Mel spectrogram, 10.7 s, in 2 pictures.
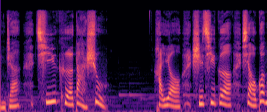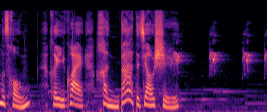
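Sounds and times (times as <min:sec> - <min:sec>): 
speech: 0:00.0 - 0:02.2, 0:03.1 - 0:09.0
birds calling: 0:08.8 - 0:10.6.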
